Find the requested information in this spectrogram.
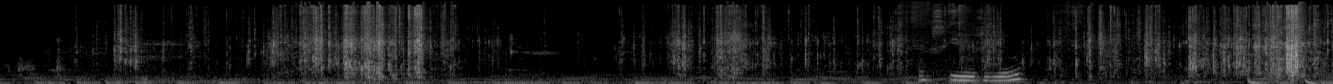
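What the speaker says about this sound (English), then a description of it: "let me fold this wax paper" Wax paper being crinkled and folded, bursts of loud crisp rustling and crackling in several bouts, with a person talking briefly between them.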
